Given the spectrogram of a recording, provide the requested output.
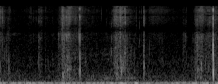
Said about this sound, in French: pendant que je vous parle je suis en train de marcher dans la forêt de Saint-Germain-en-Laye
